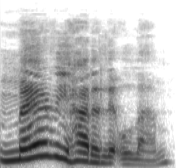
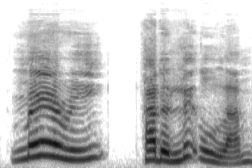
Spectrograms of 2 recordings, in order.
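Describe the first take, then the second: First: The stress is on the word Mary. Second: The stress is on the word little.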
